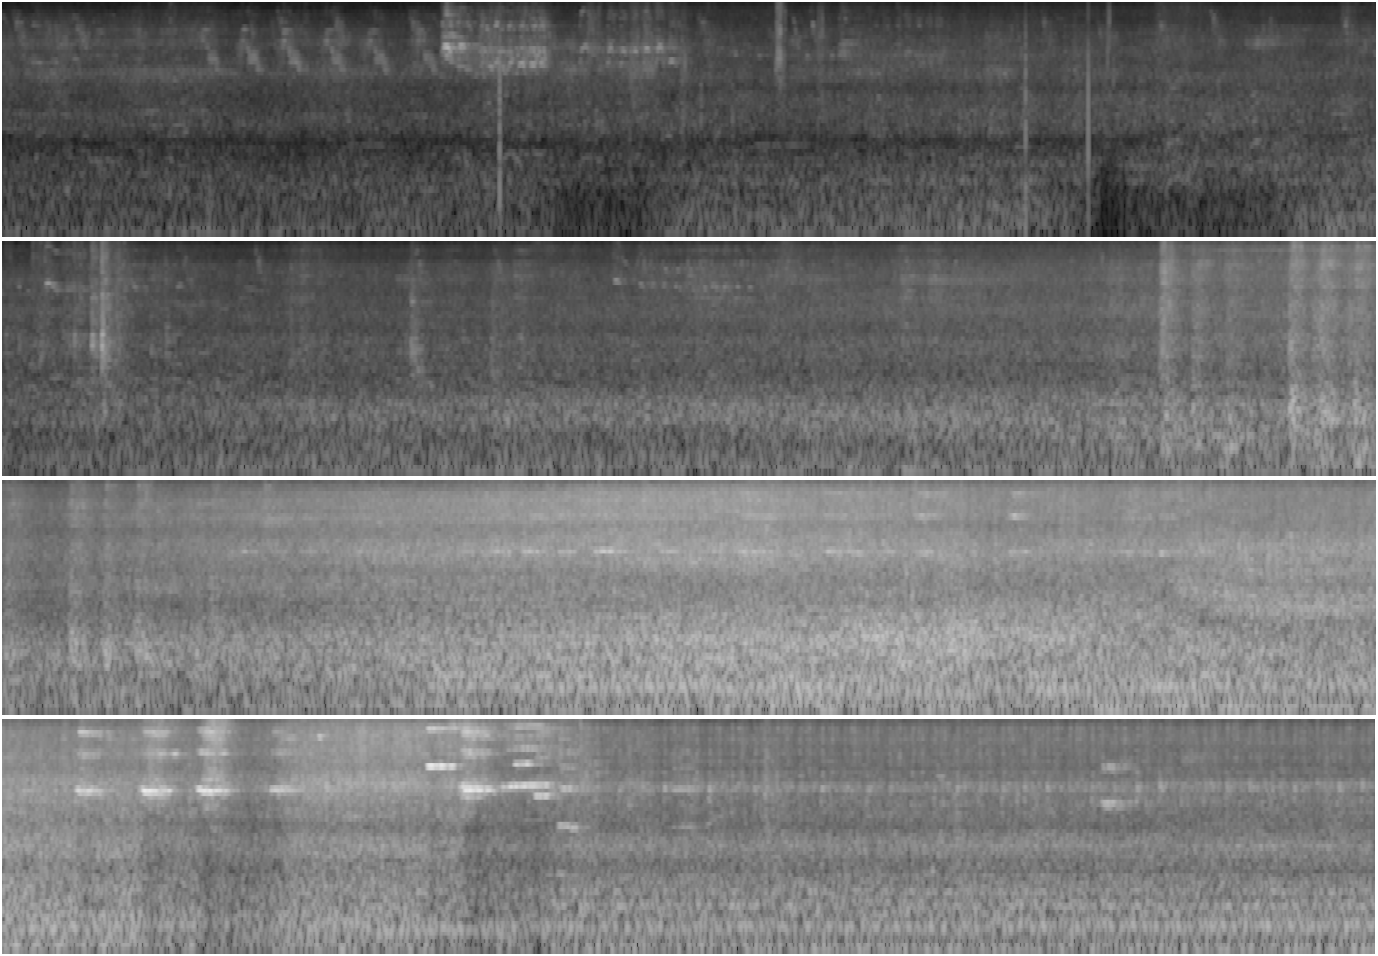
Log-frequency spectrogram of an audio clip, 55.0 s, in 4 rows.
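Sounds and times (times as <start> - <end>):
train rumbling on rails: 0.0 - 54.9
brake squeals: 42.0 - 48.4, 52.1 - 52.9.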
